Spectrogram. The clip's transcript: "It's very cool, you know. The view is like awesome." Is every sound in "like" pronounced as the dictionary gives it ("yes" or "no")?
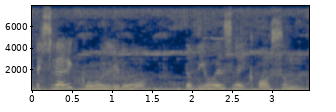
yes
